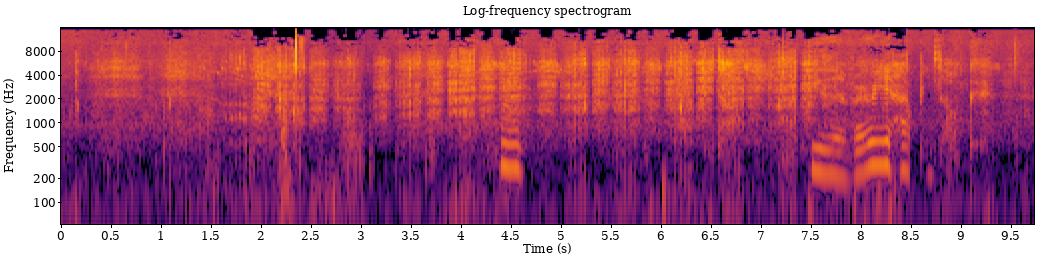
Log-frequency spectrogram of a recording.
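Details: A male Staffordshire Bull Terrier gives short, moaning whines that rise and fall, with a person talking nearby.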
